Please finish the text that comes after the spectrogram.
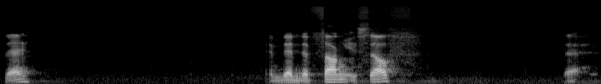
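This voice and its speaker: A man giving an unscripted step-by-step tutorial as an art teacher, halting and repetitive, often checking in with short tag words. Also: lowish voice, breathy edge. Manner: halting, repetitive phrasing with frequent "okay, right, see" checks. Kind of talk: unscripted step-by-step drawing demonstration.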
